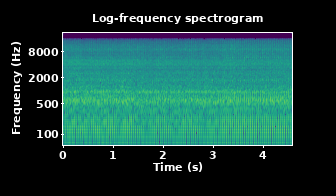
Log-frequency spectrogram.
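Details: Murray rear-engine rider mower after a new blade, new drive belt, steering alignment and blade brake adjustment, expected to smoke on first start; even, steady fast-idle chug with no knocking or shaking: running smoothly.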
